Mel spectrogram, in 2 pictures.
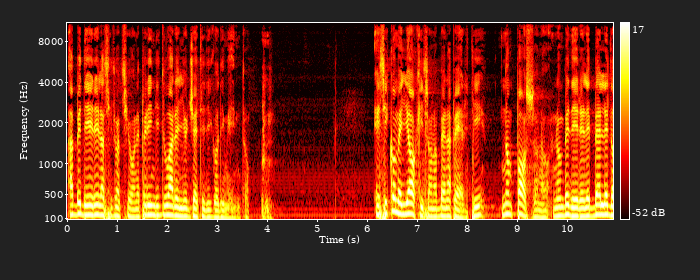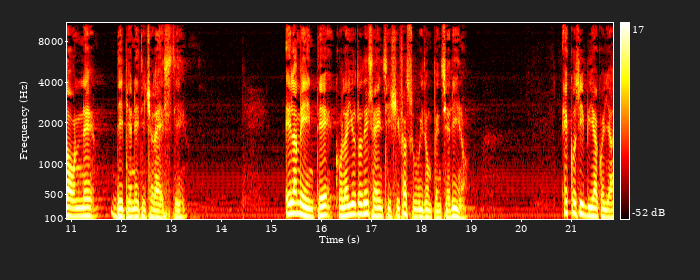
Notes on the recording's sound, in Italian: "Lezione del sabato mattina sugli insegnamenti della Sri Caitanya Caritamrita" in diretta dal Tempio di Villa Vrindavana.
